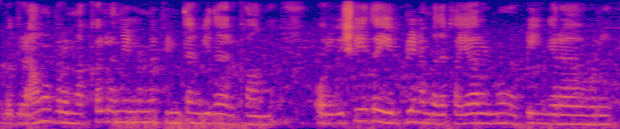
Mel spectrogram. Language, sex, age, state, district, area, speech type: Tamil, female, 30-45, Tamil Nadu, Chennai, urban, spontaneous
